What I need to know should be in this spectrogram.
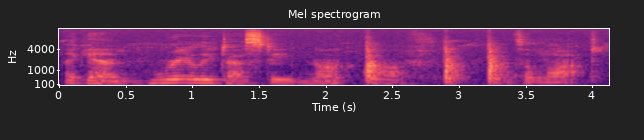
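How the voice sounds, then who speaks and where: A woman's voice: low voice, expressive, takes it slowly, creaky, very noisy. An older woman narrating a casual makeup tutorial, giving a frank, matter-of-fact review of eyeshadows as she swatches and applies them. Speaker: beauty vlogger.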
